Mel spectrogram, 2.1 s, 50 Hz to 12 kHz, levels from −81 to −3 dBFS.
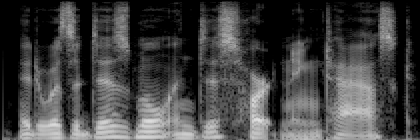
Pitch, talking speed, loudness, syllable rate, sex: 100 Hz, 200 wpm, -20 LUFS, 5.7 syllables/s, male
